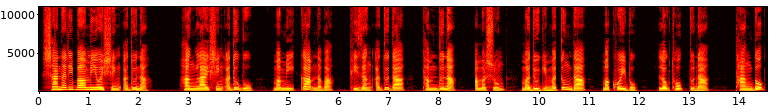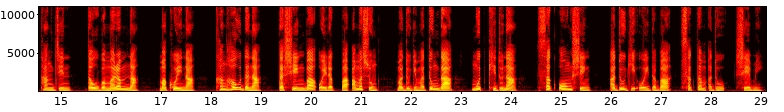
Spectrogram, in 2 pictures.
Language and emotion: Manipuri, neutral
